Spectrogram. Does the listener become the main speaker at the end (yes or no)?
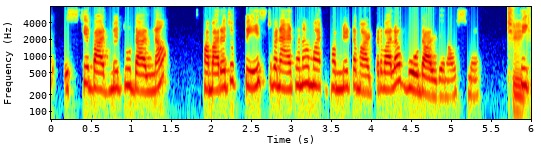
yes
